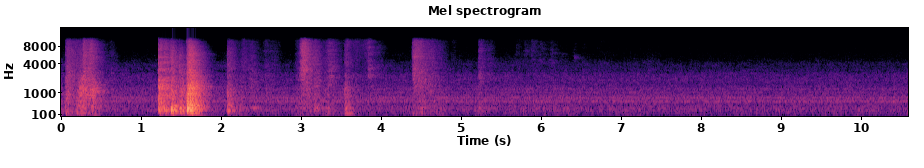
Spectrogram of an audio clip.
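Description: Rummaging by hand through craft supplies: a run of short rustles and knocks over the first few seconds, the loudest about a second and a half in.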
